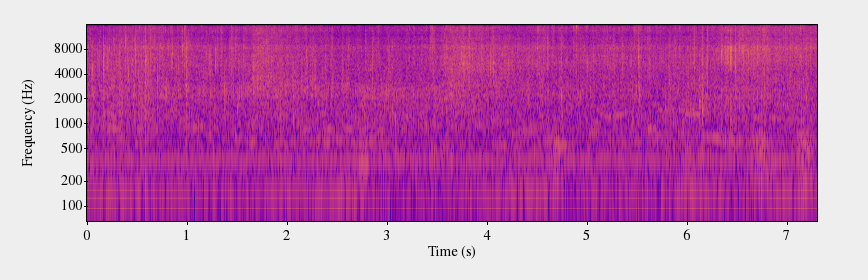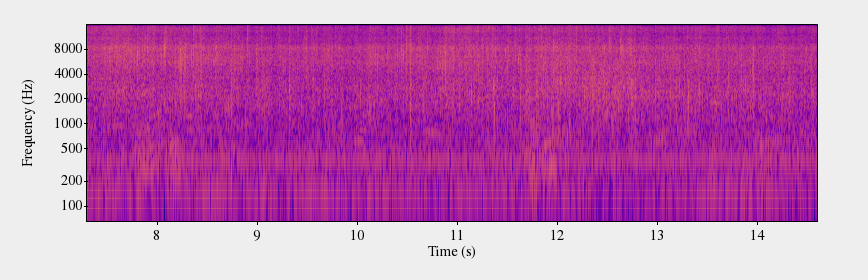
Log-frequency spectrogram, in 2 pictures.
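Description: Keto chicken parmesan frying in a pan, the pieces flipped as they turn golden and crispy: a steady, fairly quiet sizzle runs throughout with a few faint clinks.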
